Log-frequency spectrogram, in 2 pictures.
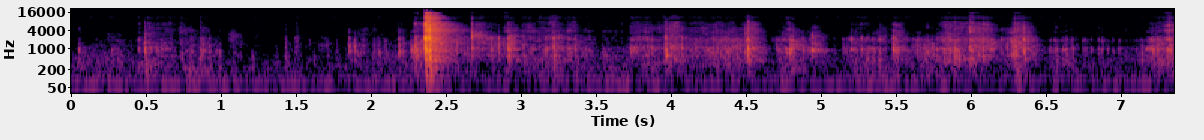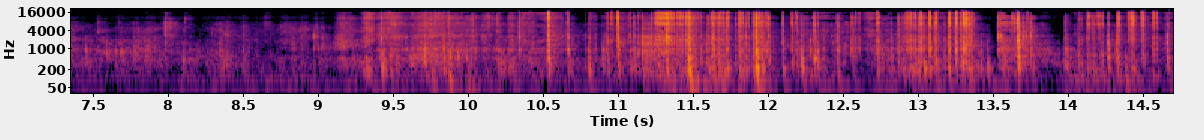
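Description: Packaging of a small diecast model van being handled and pried at: a sharp click a couple of seconds in, then, from about nine seconds on, dense crinkling, rustling and scraping of packaging with many small clicks as the model, stuck fast, is worked out of its box.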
